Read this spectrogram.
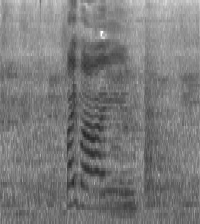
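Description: Two women laugh and squeal close by.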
